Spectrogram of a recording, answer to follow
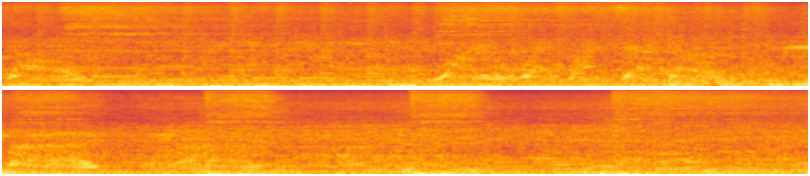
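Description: Live extreme metal band playing at full volume: heavily distorted guitars and bass over a pounding drum kit. In the second half the cymbals drop out twice for a moment between sharp accented hits.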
